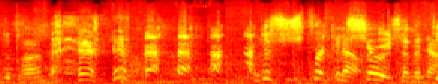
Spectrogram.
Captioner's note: laughter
